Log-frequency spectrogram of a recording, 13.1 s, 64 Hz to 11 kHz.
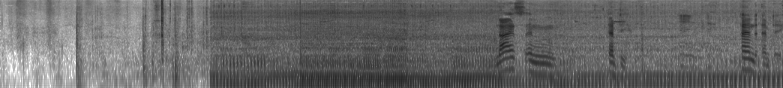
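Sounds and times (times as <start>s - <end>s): small engine running: 3.5s - 13.0s.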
